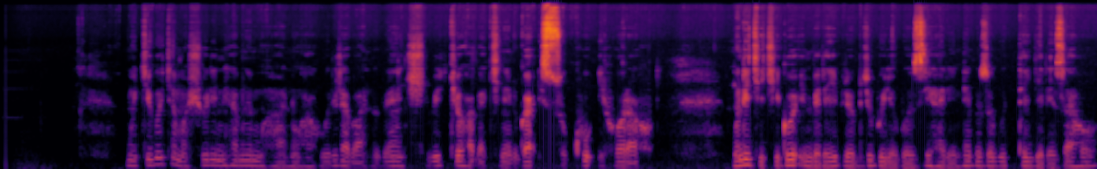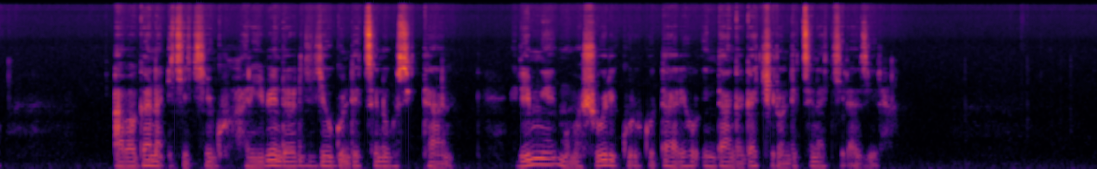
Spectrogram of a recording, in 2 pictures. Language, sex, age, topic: Kinyarwanda, male, 25-35, education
